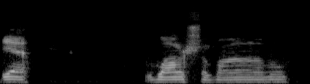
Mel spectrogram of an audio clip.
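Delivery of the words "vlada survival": low, slow, quiet mumble under the breath. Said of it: "Yeah, just mumble it".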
